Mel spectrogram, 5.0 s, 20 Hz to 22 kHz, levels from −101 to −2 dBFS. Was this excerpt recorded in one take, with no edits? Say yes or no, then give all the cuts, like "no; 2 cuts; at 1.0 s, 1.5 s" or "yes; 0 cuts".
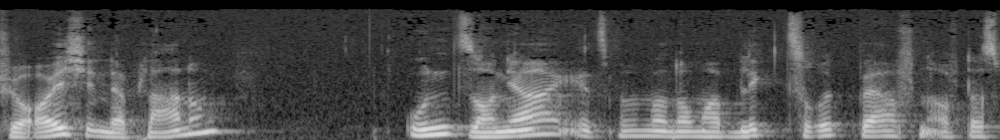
yes; 0 cuts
